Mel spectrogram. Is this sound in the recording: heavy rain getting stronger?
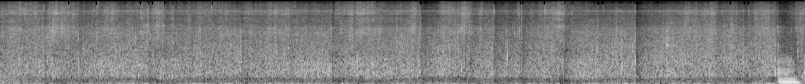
yes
